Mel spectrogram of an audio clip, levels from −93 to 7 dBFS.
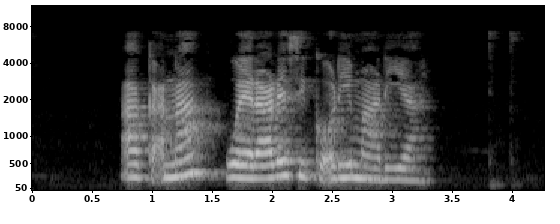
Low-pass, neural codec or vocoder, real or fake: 7.2 kHz; none; real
